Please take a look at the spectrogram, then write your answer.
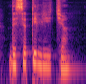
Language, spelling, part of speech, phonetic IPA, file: Ukrainian, десятиліття, noun, [desʲɐteˈlʲitʲːɐ], Uk-десятиліття.ogg
- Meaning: decade (ten years)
